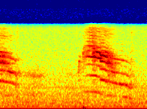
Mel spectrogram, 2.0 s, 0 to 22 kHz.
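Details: F2 Savannah cat, a female about nine months old, meowing indoors for attention; two drawn-out, harmonic-rich meows, the second louder and rising then falling, against quiet room tone.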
